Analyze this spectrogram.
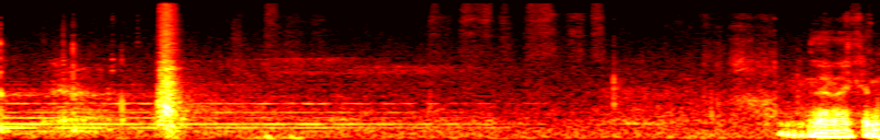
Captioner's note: blowing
